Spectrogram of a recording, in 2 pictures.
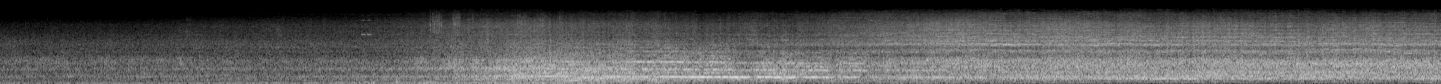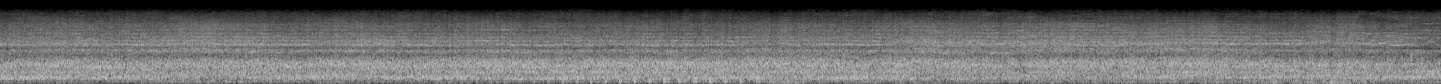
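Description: A locomotive-hauled passenger train of Corail coaches passing close by. As the locomotive goes past, about five seconds in, there is a loud tone that falls slightly in pitch. Then comes steady wheel-on-rail noise from the coaches, which lasts to the end.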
